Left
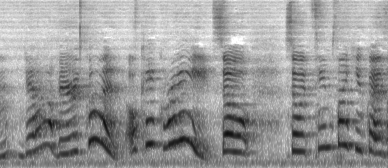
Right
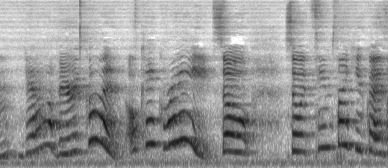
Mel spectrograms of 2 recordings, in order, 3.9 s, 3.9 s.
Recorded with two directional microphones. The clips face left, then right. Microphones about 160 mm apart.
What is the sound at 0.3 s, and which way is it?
A woman's voice, 15° left (ahead or behind).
